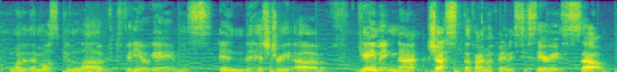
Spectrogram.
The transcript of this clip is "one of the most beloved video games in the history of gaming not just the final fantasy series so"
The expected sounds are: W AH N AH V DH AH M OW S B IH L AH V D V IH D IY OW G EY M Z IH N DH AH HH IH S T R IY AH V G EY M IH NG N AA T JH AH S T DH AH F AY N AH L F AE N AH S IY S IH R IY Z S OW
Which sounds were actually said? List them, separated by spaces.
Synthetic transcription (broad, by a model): W AH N AH V DH AH M OW S B IH L AH V D V IH D IY OW G EY M Z IH N DH AH HH IH S T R IY AH V G EY M IH NG N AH T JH AH S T DH AH F AY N L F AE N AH S IY S IH R IY Z S OW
